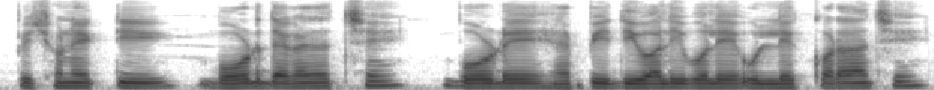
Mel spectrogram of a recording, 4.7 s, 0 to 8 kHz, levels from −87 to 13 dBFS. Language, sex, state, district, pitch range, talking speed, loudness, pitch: Bengali, male, West Bengal, Cooch Behar, 125-135 Hz, 165 wpm, -15 LUFS, 125 Hz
